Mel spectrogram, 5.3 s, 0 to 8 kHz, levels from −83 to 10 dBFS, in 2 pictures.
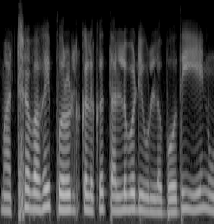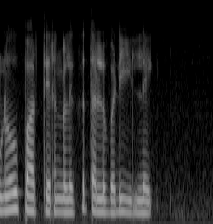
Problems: none marked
